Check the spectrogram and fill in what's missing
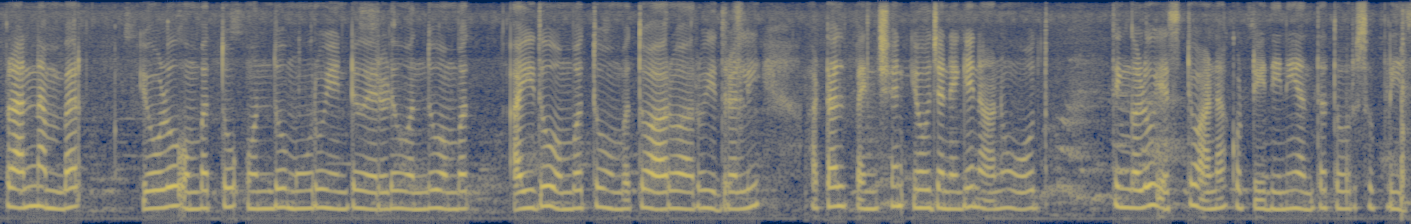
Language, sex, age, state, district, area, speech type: Kannada, female, 18-30, Karnataka, Kolar, rural, read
